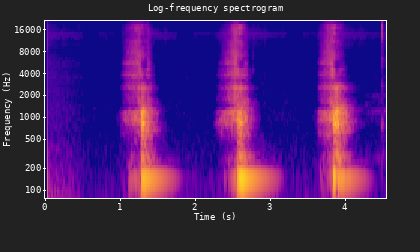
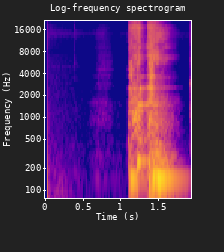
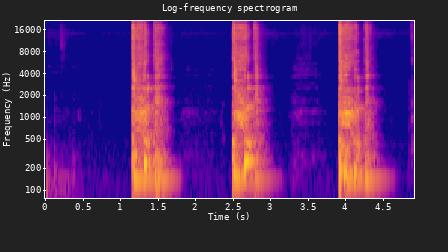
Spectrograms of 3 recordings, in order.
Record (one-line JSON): {"exhalation_length": "4.6 s", "exhalation_amplitude": 28512, "exhalation_signal_mean_std_ratio": 0.35, "cough_length": "2.0 s", "cough_amplitude": 32767, "cough_signal_mean_std_ratio": 0.49, "three_cough_length": "4.9 s", "three_cough_amplitude": 32768, "three_cough_signal_mean_std_ratio": 0.39, "survey_phase": "alpha (2021-03-01 to 2021-08-12)", "age": "18-44", "gender": "Male", "wearing_mask": "No", "symptom_none": true, "smoker_status": "Never smoked", "respiratory_condition_asthma": false, "respiratory_condition_other": false, "recruitment_source": "REACT", "submission_delay": "1 day", "covid_test_result": "Negative", "covid_test_method": "RT-qPCR"}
